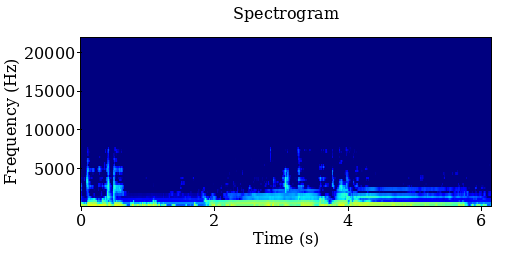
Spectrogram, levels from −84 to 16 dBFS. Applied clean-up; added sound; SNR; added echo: classical method spectral subtraction.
